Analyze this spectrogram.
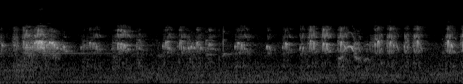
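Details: Two pet cockatiels bathing in a water bowl give bright harmonic chirps and squawks, short notes in quick clusters, some louder and harsher, repeated with little pause over several seconds; no other clear sounds.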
